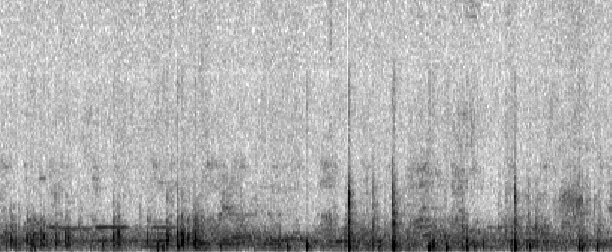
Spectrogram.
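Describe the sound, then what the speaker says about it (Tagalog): Distant New Year's Eve fireworks in Poland burst in scattered sharp bangs and pops at irregular intervals, some faint and far off, some nearer, over a steady low background murmur. "So may mga pumuputok-putok pa rin"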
